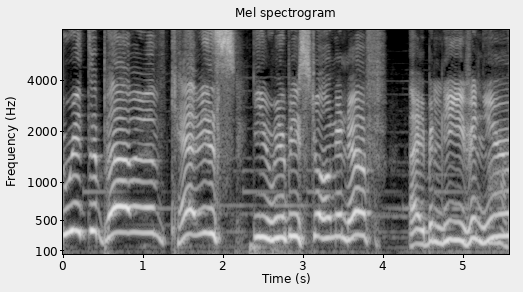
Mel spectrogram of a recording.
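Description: Faint music plays in the background as a put-on character voice speaks at a fairly slow pace.

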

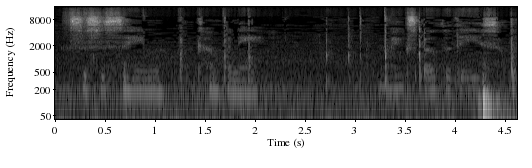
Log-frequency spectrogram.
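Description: Loud background noise surrounds a soft-spoken woman who speaks at a fairly slow pace. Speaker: makeup demonstrator. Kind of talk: casual makeup tutorial chat. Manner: soft-spoken ASMR murmur. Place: home room. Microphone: webcam.

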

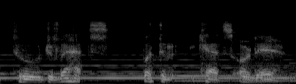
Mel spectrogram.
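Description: Over clear music in the background, a man speaks at a fairly slow pace. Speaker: channel host. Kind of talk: casual vlog storytelling. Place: home room. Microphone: webcam.

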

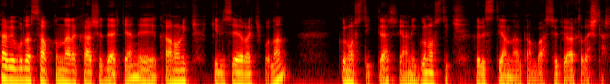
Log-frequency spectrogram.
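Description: Pitched fairly low, a man talks at a moderate pace with vocal fry and very wide pitch swings. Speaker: history video lecturer. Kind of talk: lecture. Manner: hesitant, many filler sounds. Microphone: new microphone.

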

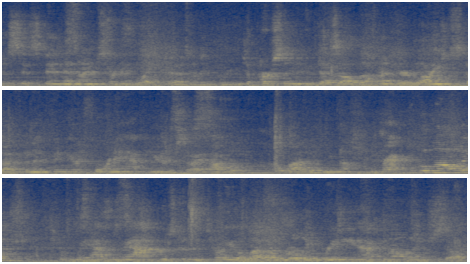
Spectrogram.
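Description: Loud background noise and audible room echo fill this recording. A woman speaks at a moderate pace with ordinary pitch variation. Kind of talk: informal presentation. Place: hall. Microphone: camera far.

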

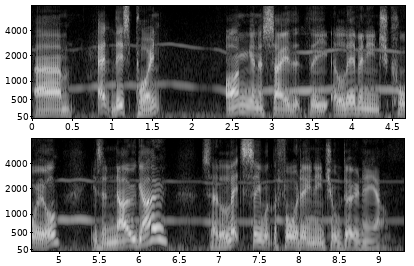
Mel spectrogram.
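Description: A man speaks at a very slow pace with long, frequent pauses. The sound is dry with no echo, and there is noticeable background noise. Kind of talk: tutorial. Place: beach.

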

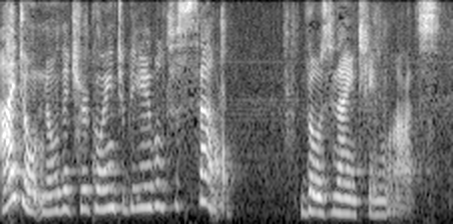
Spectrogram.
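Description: Female speaker with lively intonation at a fairly slow pace, amid audible room echo and noticeable background noise. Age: 70s. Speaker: resident giving public comment. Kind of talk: public comment at council meeting. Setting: city council meeting. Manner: halting.

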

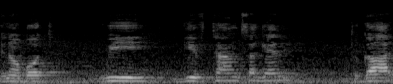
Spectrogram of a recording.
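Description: Amid noticeable background noise and audible room echo, a man speaks at a fairly slow pace with a fairly high pitch and ordinary pitch variation. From Jamaica. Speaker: charity foundation representative. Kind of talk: news interview.

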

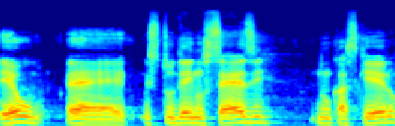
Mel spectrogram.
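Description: Against a quiet background, a man speaks at a medium pitch in a monotone, flat intonation. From Brazil, Cubatão (São Paulo coast); São Paulo, Brazil. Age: 30s. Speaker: former professional footballer. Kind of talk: interview. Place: studio. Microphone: lapel.

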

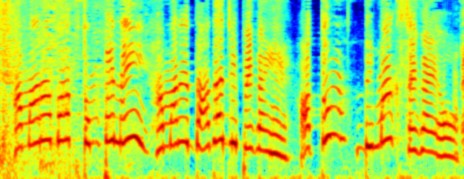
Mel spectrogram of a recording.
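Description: An extremely high pitch marks this cartoonish character voice. The delivery is moderately paced. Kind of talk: desi cartoon comedy.

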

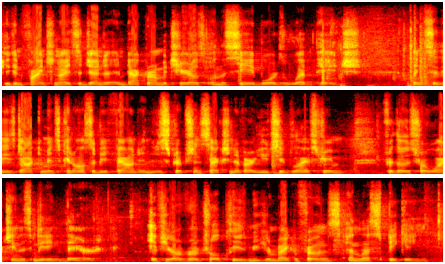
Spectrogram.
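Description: Speaking very quickly, a man keeps his pitch variation ordinary. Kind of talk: formal meeting procedure. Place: meeting room. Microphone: podium.

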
